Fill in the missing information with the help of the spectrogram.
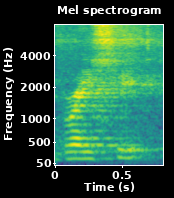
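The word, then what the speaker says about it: בראשית: The first is that in the book of Genesis, in Bereshit, as it's pronounced in Hebrew, there is a description of the creation of human beings.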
